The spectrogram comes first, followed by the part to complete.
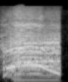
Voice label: "hey", Voice; ooh ahh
